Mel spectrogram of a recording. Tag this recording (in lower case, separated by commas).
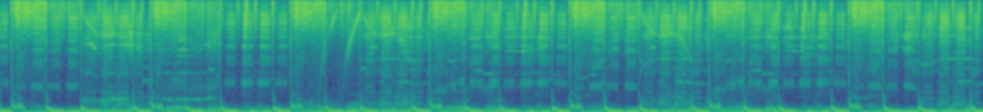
music, dubstep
